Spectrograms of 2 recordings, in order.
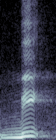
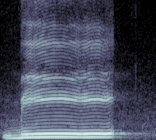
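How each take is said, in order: First: The vowel is cut off with a jerk. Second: The vowel is drawn out long. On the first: "झटका अगर देंगे तो बी" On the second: "खींचेंगे तो ये है बी"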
